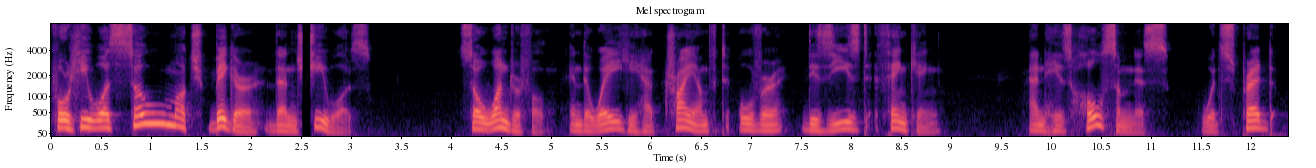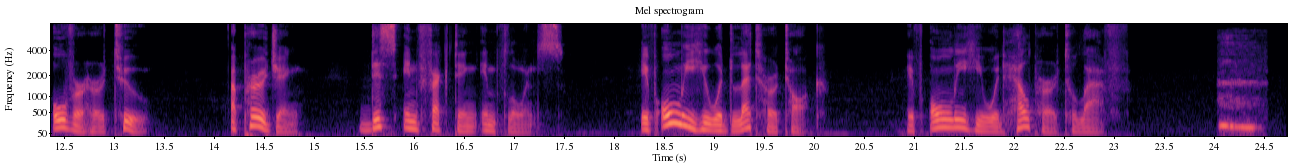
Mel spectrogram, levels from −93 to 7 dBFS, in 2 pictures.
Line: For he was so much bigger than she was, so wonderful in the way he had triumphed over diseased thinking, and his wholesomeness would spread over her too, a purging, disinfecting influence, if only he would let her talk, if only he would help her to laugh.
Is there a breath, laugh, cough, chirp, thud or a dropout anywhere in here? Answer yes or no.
yes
